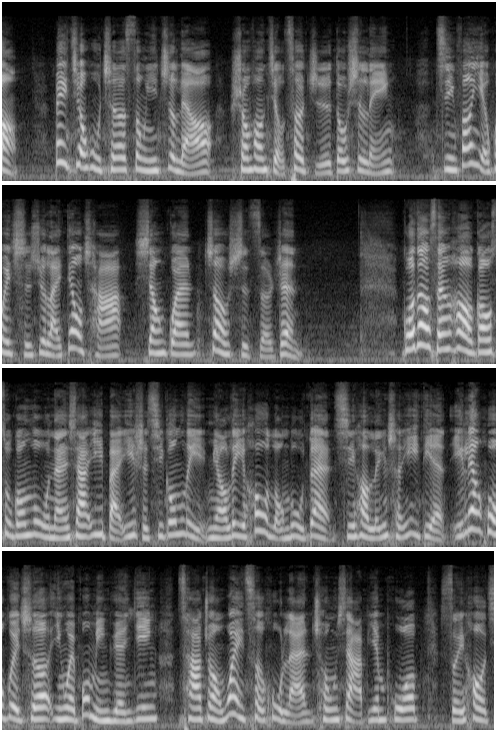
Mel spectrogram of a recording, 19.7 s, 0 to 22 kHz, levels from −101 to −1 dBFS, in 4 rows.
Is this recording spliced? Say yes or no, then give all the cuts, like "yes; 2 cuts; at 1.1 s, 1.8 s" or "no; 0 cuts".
no; 0 cuts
